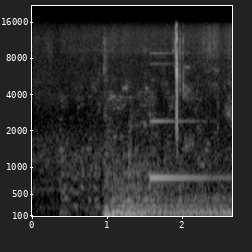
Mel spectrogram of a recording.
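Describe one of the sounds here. A car's engine starts with a low hum.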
